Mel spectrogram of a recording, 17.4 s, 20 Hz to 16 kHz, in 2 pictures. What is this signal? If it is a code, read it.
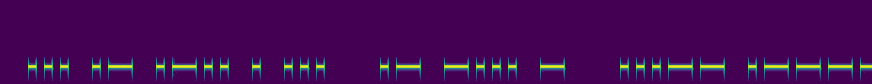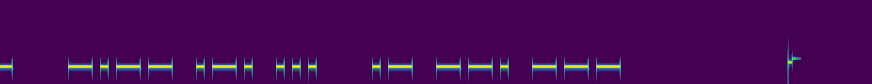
Morse code, heard as a keyed tone, about 15 wpm, 700 Hz. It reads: SALES ABT 31 YRS AGO
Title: Practice QSO - Exchange 3 - More Info - 15wpm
